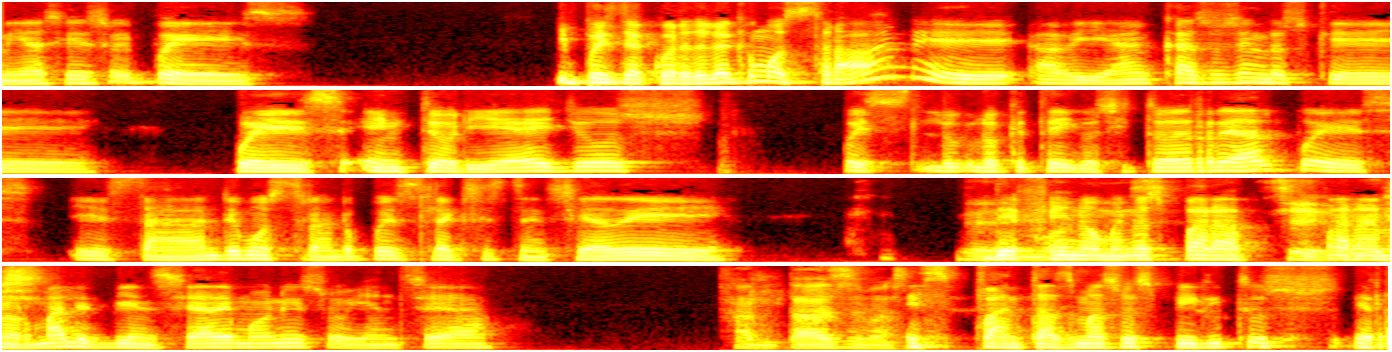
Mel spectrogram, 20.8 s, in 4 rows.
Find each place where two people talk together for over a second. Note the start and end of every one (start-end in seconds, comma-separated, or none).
14.1-15.8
